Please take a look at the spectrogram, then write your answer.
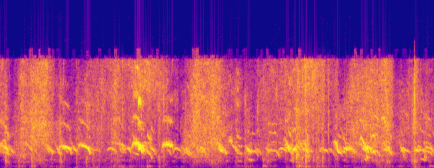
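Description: Hens clucking and calling in a farm coop, several birds near the microphone with busy overlapping clucks and short squawks throughout.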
